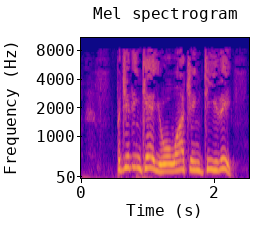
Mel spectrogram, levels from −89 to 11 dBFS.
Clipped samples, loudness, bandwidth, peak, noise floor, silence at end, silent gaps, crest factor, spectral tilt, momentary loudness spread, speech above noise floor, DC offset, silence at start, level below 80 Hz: under 0.1%; -15 LUFS; 8.6 kHz; -2 dBFS; -46 dBFS; 0.3 s; none; 14 dB; -6 dB/octave; 7 LU; 32 dB; under 0.1%; 0.55 s; -48 dBFS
